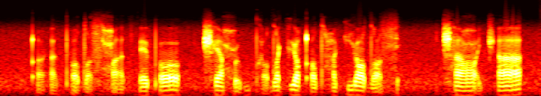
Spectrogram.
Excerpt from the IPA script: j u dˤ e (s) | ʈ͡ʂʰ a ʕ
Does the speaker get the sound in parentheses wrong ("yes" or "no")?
no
